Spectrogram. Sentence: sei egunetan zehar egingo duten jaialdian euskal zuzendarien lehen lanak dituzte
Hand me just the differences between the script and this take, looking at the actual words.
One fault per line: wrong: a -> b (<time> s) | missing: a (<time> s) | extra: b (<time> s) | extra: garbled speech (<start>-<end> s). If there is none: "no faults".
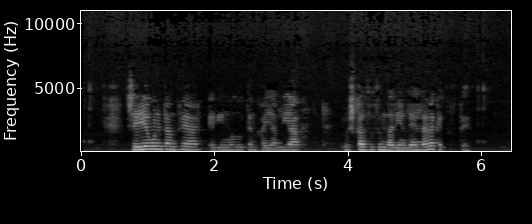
no faults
